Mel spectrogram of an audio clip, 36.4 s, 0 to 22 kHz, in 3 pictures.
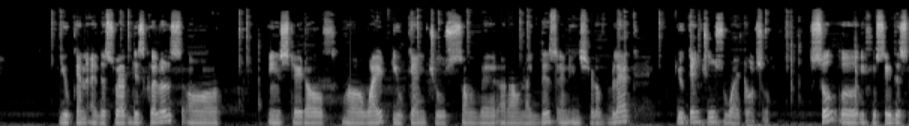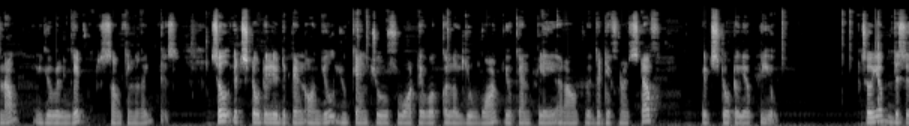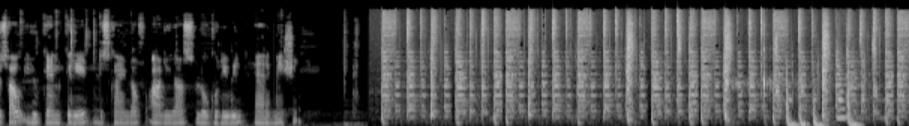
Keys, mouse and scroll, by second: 5.4-9.2 drag, 9.2 Return, 10.1 click, 10.5 space, 14.8 space, 16.8-23.3 drag, 23.5 space, 24.4 click, 25.0 space, 28.7 space.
